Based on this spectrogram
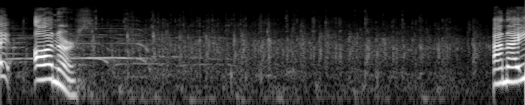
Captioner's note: audience applauds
